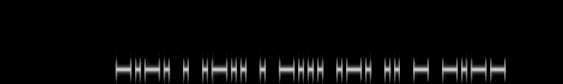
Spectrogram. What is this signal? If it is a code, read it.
Morse code, heard as a keyed tone, about 25 wpm, 700 Hz. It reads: CELEBRITY
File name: Nine Letter Words - 25wpm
